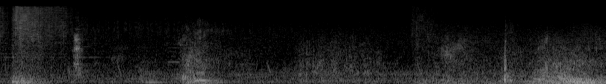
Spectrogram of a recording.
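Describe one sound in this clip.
Glowing sprites whoosh and chime.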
